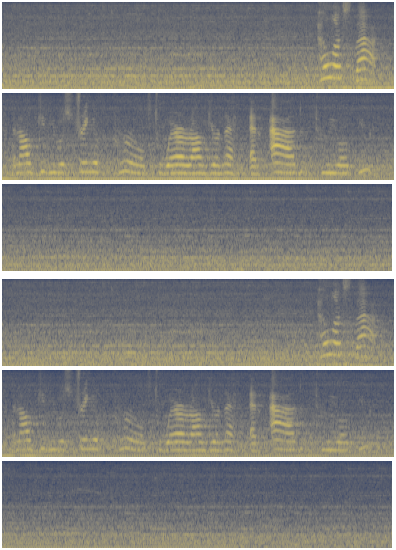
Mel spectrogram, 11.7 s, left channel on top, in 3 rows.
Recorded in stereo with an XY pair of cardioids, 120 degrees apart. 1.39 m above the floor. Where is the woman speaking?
30° left, 0.5 m.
